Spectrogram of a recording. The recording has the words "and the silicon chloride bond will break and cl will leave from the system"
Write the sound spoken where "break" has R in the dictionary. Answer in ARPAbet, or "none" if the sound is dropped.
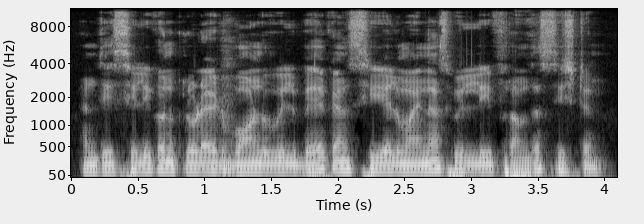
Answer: none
